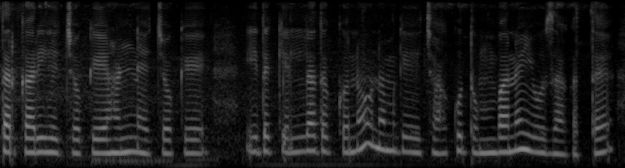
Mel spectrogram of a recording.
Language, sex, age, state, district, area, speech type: Kannada, female, 30-45, Karnataka, Shimoga, rural, spontaneous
